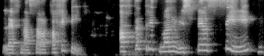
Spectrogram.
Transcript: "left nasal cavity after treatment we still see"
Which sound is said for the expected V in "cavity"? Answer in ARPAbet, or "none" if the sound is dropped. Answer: F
